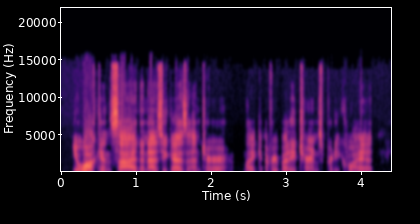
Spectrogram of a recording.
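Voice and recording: A voice reading aloud in a natural voice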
